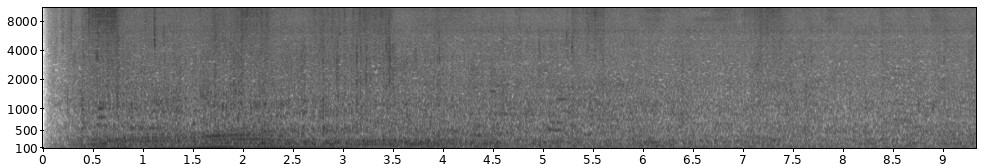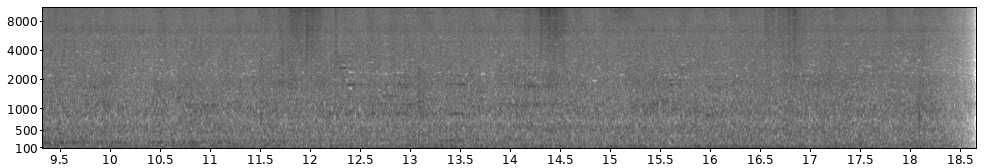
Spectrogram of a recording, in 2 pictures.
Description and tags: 0045 Music and traffic street
Music from a shop with stopped cars in a small street. Welder in the background
20120116
welder, seoul, traffic, korea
